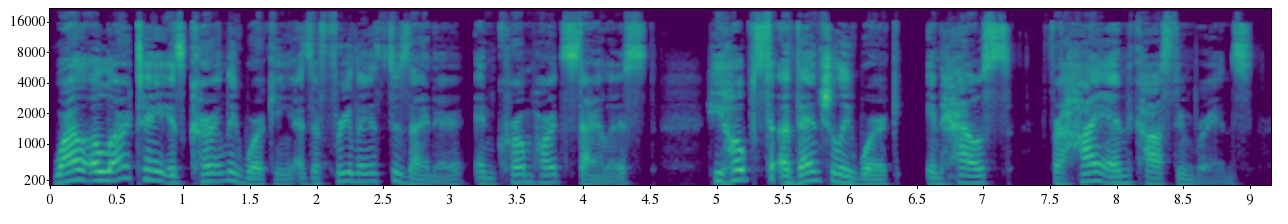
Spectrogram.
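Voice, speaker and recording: Lively male reporter, dry voice-over. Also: a little high, moderate pace, no room sound. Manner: upbeat, promotional tone. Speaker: video reporter and narrator. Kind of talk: scripted narration.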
